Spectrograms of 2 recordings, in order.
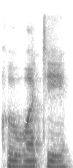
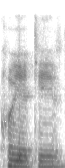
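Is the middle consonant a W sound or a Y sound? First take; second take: W; Y. First: The middle consonant is a W sound. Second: The middle consonant is a Y sound. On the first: This is how other people say it. "Other people would say" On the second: This is the speaker's own way of saying it. "I would say it with a Y"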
